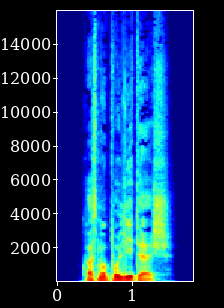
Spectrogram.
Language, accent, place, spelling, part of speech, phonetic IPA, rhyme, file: German, Germany, Berlin, kosmopolitisch, adjective, [ˌkɔsmopoˈliːtɪʃ], -iːtɪʃ, De-kosmopolitisch.ogg
- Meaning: cosmopolitan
